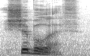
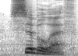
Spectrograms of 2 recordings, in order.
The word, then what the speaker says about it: shibboleth: him say the word shibboleth and they would and he would say sybileth without the s-h it would be s-i for they could not pronounce it correctly so it's oddly enough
